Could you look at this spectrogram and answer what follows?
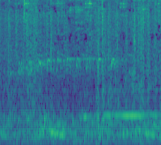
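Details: Domestic pigeons indoors in Pakistan giving low, throaty coos in short wavering bursts, over a constant hum of room noise.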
